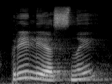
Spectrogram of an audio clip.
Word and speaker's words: прелестный: Прелестный – проверочное слово «прелесть». И здесь тоже есть непроизносимый согласный «т».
